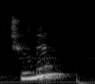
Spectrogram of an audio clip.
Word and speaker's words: Tuman: with us today julie twoman how do i pronounce your last name that is how you pronounce it and she is the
